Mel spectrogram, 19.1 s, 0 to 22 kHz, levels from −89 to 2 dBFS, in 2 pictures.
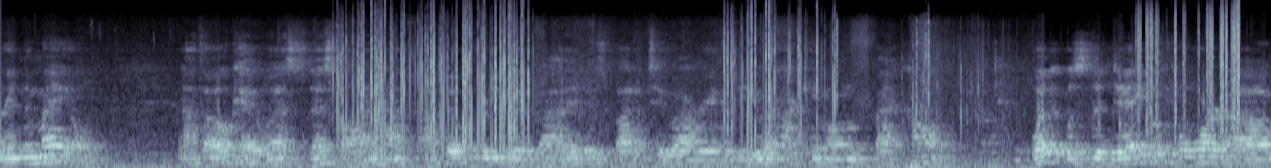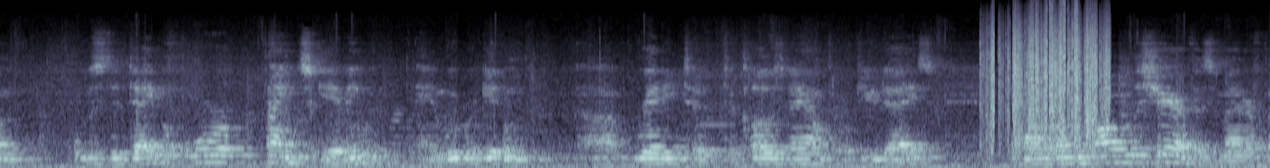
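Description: A worn cable, connector or control being moved is the likely cause of the cable scratch noise here, its contact resistance changing rapidly and injecting dense, uneven bursts into the audio. Scratchy rustling sits over the sound from 2.48 to 4.05 s, 5.41 to 6.28 s, 8.51 to 9.29 s and 16.88 to 17.86 s. The bursts run roughly level with the wanted signal, a little quieter in the second and a little louder in the last.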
